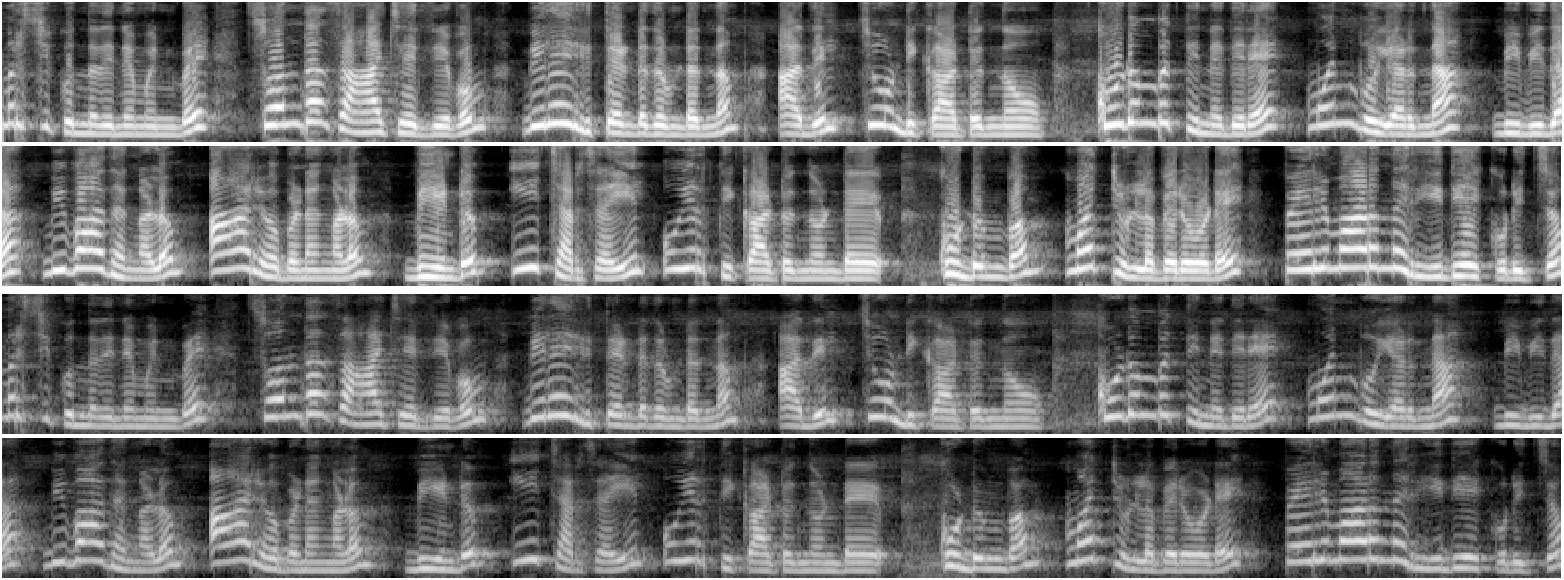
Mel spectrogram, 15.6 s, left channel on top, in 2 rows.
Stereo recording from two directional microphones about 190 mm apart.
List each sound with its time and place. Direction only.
0.0 s speech: 40° left (ahead or behind); by 11.0 s 60° left (ahead or behind)
11.1 s speech: 50° left (ahead or behind)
